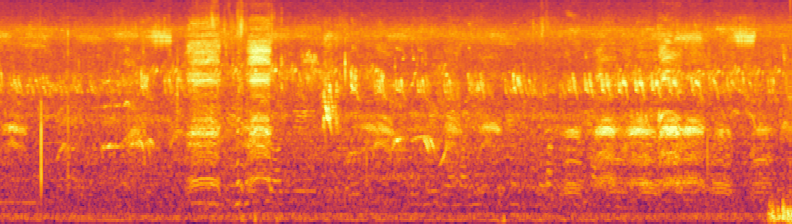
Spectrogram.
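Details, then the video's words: Crow calling with scattered hoarse caws, some in a quick cluster near the end, partly masked by heavy low-pitched background rumble and a sharp knock. "Crow | The amazing birds natural crow sound | کوے | کوے کی خوبصورت اواز"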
